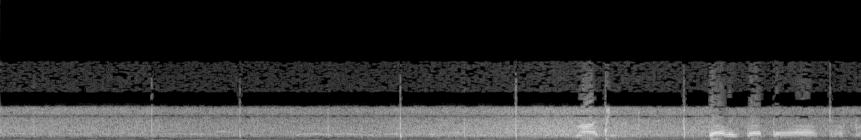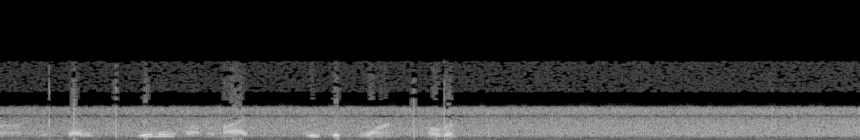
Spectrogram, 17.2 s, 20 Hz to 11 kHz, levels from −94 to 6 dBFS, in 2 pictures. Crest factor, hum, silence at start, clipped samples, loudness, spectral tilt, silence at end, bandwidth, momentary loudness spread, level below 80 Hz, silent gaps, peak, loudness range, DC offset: 18 dB; none; 0 s; under 0.1%; -18 LUFS; -6.5 dB/octave; 0 s; 6.4 kHz; 11 LU; -50 dBFS; none; 0 dBFS; 9 LU; under 0.1%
